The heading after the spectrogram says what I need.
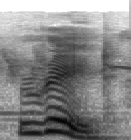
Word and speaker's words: read: এটা আমি লিখে রেখেছি রিড এটা দেখো বাংলা লিখেছি এবং তারপরটা যেটা রয়েছে আর এডি একই রকম স্পেলিং বাট এর উচ্চারণটা হচ্ছে রেড আই রেড ওকে আচ্ছা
